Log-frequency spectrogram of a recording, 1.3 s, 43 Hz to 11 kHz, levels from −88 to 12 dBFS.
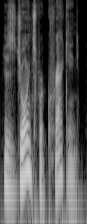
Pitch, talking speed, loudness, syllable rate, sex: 105 Hz, 185 wpm, -18 LUFS, 5.3 syllables/s, male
